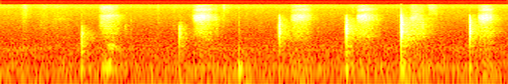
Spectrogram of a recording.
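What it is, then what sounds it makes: Chalk writing on a blackboard. A hand writes words with a white chalk stick on a large, flat, dark painted blackboard with a solid surface. About ten sharp, bright taps and short scratching strokes rise over quiet hiss, each dying away almost at once. The sound is mostly high and crisp with very little low end.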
